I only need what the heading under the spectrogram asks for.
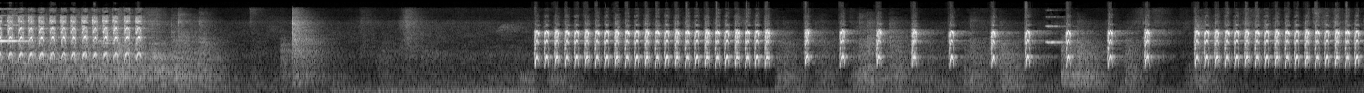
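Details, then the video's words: Mating calls of a plantain squirrel: a quick chattering burst, a quiet gap with low rumbling background, then a long rapid rattle breaking into spaced single chips and ending in another fast run. "SUARA TUPAI KAWIN"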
